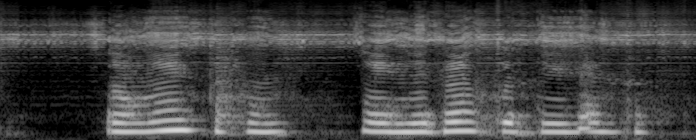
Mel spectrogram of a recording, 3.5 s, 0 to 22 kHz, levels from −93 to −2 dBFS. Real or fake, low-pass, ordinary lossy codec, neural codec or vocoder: fake; none; none; codec, 44.1 kHz, 1.7 kbps, Pupu-Codec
